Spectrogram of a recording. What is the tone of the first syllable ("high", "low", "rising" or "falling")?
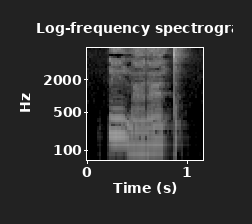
high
